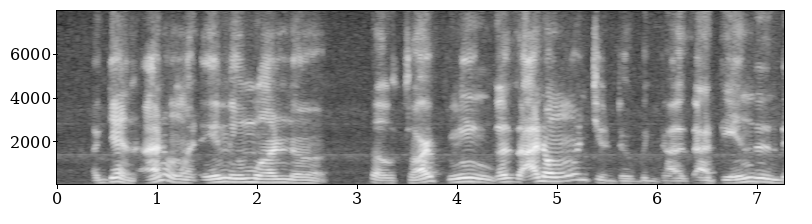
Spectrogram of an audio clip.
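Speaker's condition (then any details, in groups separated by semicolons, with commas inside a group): Spinocerebellar ataxia type 7, SCA7; speech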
